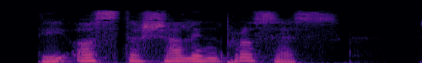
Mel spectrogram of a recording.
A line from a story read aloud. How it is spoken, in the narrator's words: Sophia breathed, betrayed by her own rising excitement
